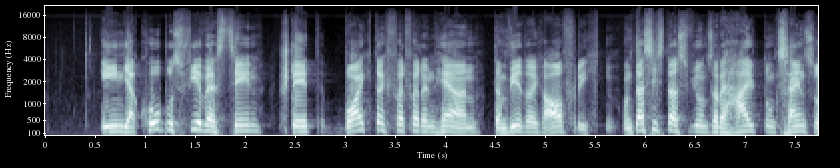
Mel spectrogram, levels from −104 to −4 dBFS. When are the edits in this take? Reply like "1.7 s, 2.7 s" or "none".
2.3 s, 3.6 s, 4.4 s, 5.7 s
